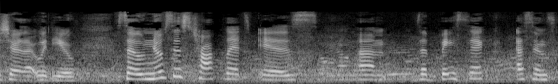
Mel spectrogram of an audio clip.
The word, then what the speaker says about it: Gnosis: Gnosis Chocolate.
